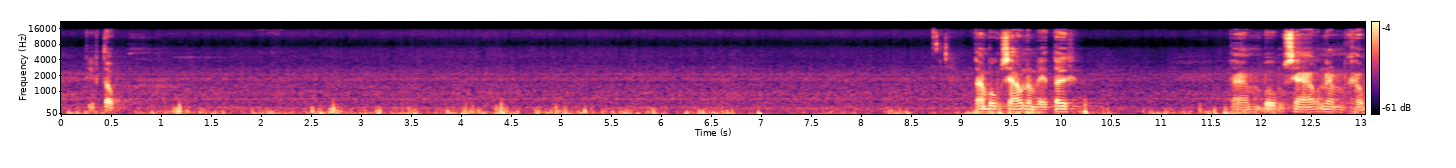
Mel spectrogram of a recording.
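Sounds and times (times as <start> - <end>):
low rumble of microphone noise: 0.0 - 13.0.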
